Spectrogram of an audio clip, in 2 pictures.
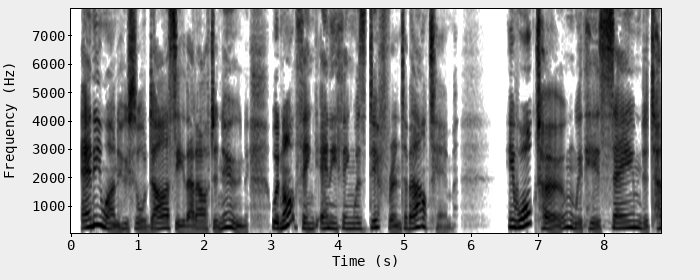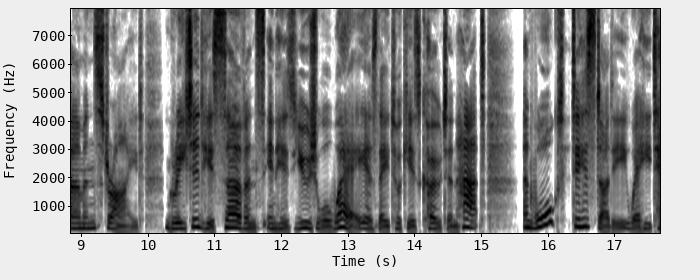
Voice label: heightened RP narration only; Dearest Friends

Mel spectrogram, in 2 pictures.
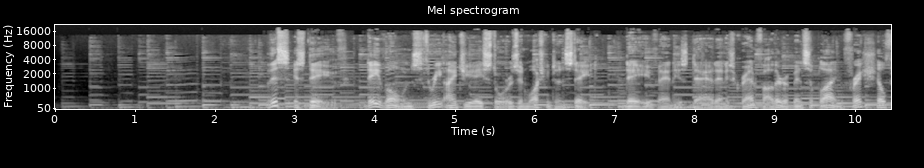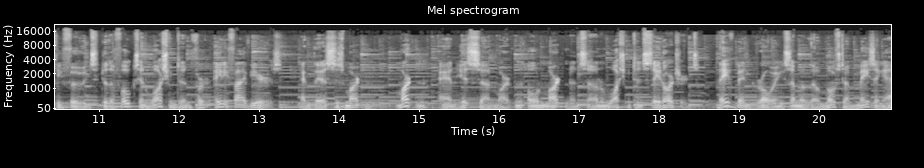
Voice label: Style Commercial

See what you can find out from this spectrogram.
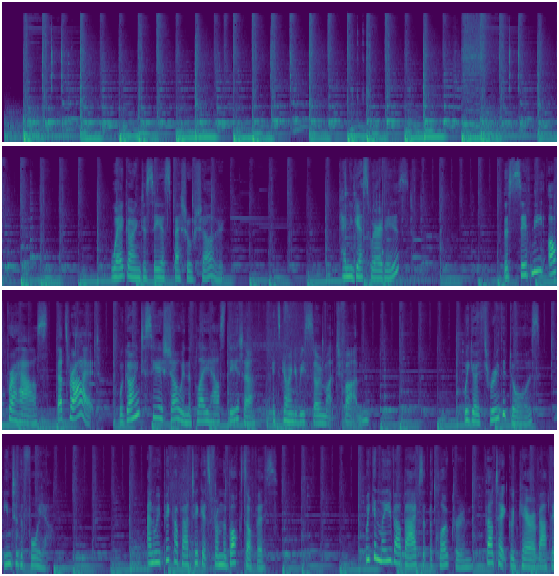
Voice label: Relaxed

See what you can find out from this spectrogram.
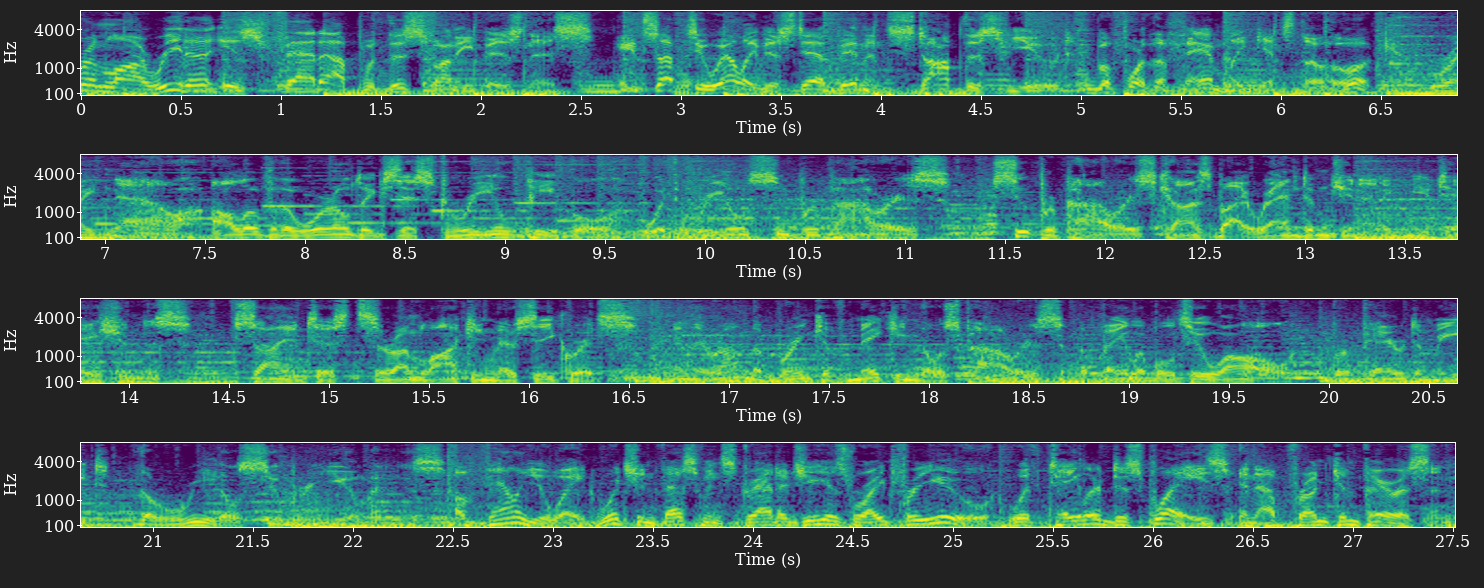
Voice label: TV narration

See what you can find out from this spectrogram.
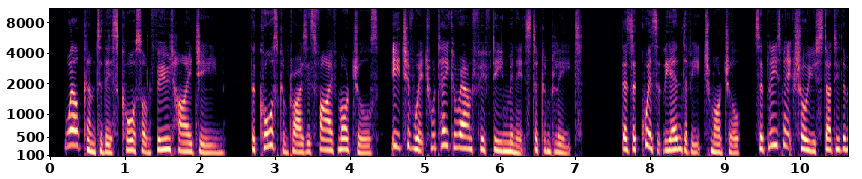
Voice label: eLearning

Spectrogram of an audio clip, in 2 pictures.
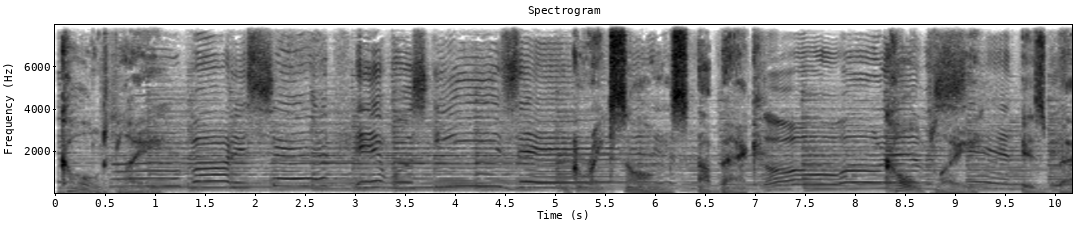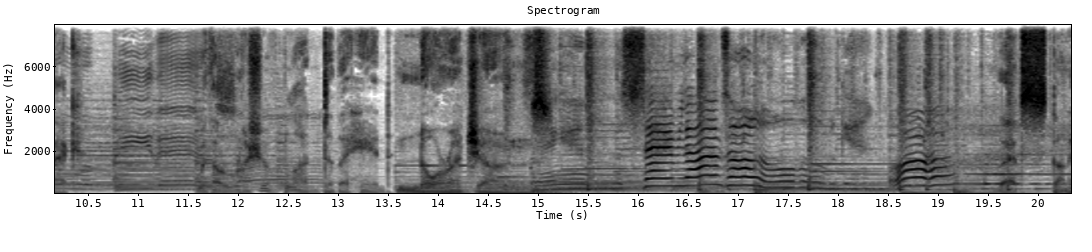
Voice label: Soft Sell

